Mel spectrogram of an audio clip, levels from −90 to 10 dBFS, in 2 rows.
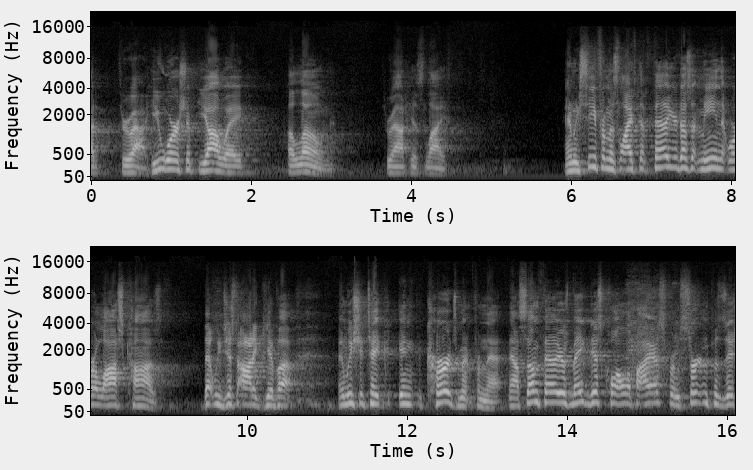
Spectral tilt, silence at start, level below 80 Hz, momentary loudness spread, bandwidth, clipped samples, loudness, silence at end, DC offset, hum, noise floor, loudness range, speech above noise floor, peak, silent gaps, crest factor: -4.5 dB/octave; 0 s; -72 dBFS; 10 LU; 17 kHz; under 0.1%; -24 LUFS; 0 s; under 0.1%; none; -66 dBFS; 8 LU; 42 dB; -4 dBFS; none; 20 dB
